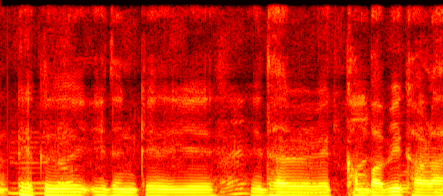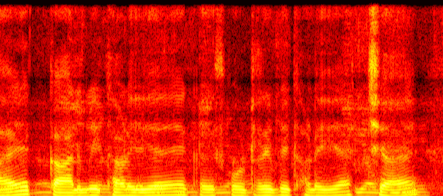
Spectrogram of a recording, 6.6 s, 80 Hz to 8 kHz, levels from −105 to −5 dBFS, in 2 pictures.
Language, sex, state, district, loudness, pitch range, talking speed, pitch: Hindi, male, Uttar Pradesh, Muzaffarnagar, -25 LUFS, 120-125 Hz, 205 wpm, 120 Hz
